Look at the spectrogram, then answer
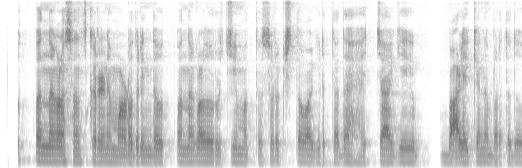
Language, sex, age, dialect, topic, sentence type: Kannada, male, 18-24, Dharwad Kannada, agriculture, statement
